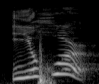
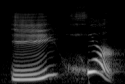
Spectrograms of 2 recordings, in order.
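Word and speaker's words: 一会儿: ，一群，一会儿。最后一个词还要注意读准儿化音，一起再读一读，一会儿。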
